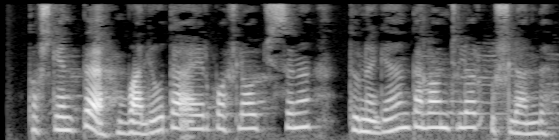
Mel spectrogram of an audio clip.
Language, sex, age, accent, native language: Uzbek, female, 25-34, Andijon, Uzbek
